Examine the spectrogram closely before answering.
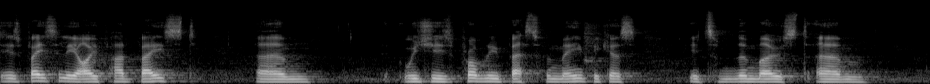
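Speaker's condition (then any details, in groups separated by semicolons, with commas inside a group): Motor neurone disease (ALS)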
